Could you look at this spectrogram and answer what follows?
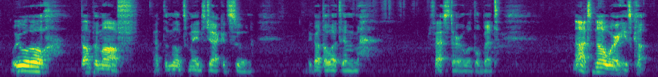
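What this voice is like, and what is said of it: Character voice with wandering accent. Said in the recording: “Where is my accent going? ... Where is your accent going? ... it's all over. It is all over the damn place.”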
